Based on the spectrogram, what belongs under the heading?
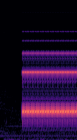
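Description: A telephone bell starts ringing abruptly at home in Ukraine after a moment of quiet, a loud, steady electronic trill with rapid regular pulses and strong harmonic tones, with no one speaking.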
